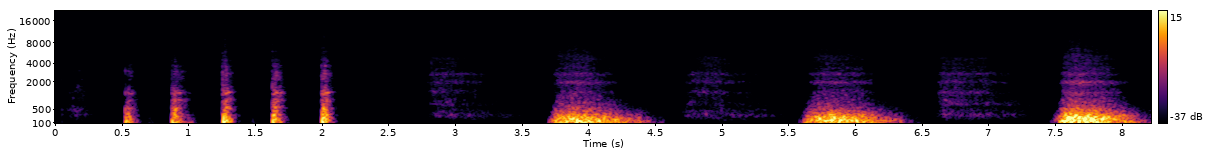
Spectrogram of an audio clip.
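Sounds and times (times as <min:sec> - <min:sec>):
heavy breathing against a microphone: 0:02.8 - 0:08.2.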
